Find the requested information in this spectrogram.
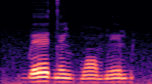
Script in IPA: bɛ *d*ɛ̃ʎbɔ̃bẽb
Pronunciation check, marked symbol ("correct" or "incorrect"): correct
